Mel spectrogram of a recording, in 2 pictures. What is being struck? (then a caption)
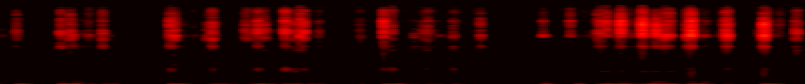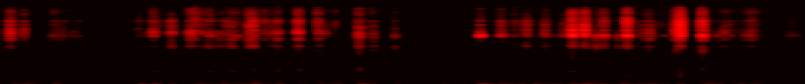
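Hobnail glass vase. A clear glass hobnail vase, hollow and empty and resting on a table, is tapped rapidly with long painted nails. The result is a dense run of quick, sharp clicks with bright high edges and no ring, over a soft low rumble. The tapping comes in bursts with brief pauses between them.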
